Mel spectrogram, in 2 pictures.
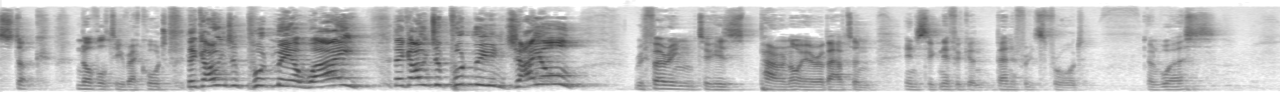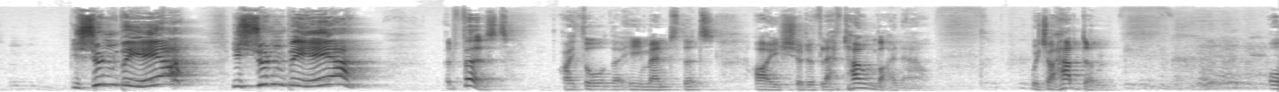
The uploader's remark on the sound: Our Tragic Christmas live event which took place at the Dogstar in Brixton on the 12th December. This event was a fundraiser for the brilliant Arts Emergency.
